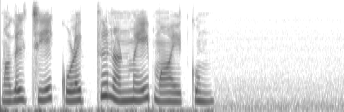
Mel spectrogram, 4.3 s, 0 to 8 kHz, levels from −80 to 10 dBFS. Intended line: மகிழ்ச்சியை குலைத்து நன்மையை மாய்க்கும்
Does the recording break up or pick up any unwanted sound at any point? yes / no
no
